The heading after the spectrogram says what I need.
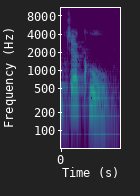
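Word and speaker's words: Chekhov: ये जो चैप्टर है proposal, it is written by Anton चेखोव। Anton, you are spelling CHEKOV, चेकोव।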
